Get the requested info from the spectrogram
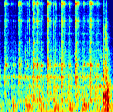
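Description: ProSew single-needle lockstitch sewing machine running steadily, its needle strokes a rapid, even series of clicks, backstitching over several thick folded layers of fabric to reinforce the seam.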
